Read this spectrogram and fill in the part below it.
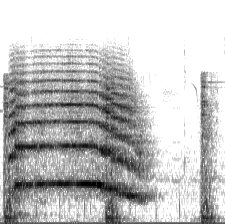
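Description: An elephant trumpets loudly, its call sliding down at the end.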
